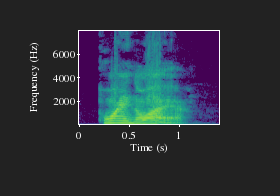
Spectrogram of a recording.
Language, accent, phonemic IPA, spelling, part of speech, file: French, Canada, /pwɛ̃ nwaʁ/, point noir, noun, LL-Q150 (fra)-point noir.wav
- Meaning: 1. blackhead, comedo 2. black spot (section of roadway that has been designated as being particularly accident-prone) 3. negative point, negative aspect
